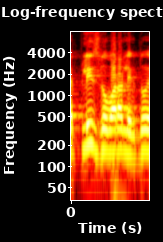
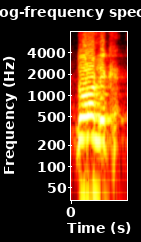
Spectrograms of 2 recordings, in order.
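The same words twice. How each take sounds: First: Said in the usual way. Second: Loud, high, curt "दोबारा लिख"; bossy loud "दोबारा लिख"; rude command. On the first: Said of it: "एक बोलना लेकिन ऐसे ही". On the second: Shown as a demonstration. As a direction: snap "दोबारा लिख" like an order. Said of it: "ऐसे मत बोलना".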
